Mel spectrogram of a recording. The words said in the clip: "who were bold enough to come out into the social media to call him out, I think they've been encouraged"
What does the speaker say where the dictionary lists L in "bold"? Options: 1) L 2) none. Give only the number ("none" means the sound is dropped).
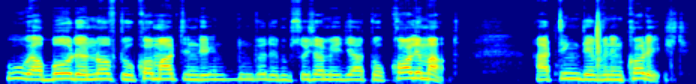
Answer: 1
